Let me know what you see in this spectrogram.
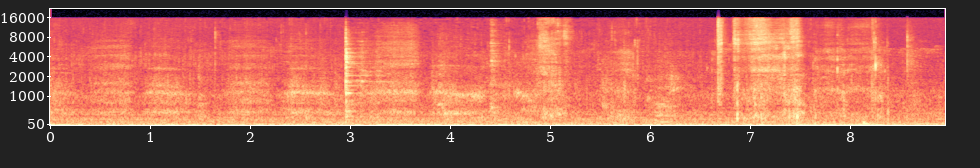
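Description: A man biting and chewing meat off a pork rib, with irregular wet mouth noises. A sharp click comes about three seconds in, and there are louder chewing bursts near the middle and later on.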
